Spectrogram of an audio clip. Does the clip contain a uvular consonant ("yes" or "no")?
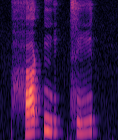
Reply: no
